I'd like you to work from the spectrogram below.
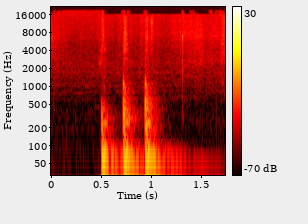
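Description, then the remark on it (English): Three firm, evenly spaced, loud knocks on a wooden door, followed by a soft fourth tap and a short fading resonance with no voices. “He says, listen, I am standing at the door, knocking.”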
